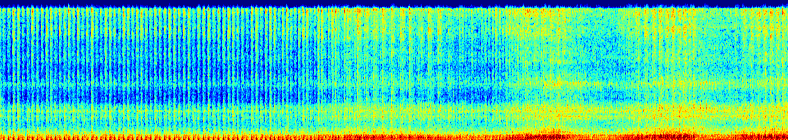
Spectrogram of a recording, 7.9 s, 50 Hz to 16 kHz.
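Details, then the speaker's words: Old Evinrude 20 hp two-cylinder outboard, revived, revving in neutral: revs rise and fall unevenly but stay capped below full speed out of gear, which is normal; owner had mistaken this for an ignition fault. "Yep, so it doesn't rev up all the way without gearing. That's clever."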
